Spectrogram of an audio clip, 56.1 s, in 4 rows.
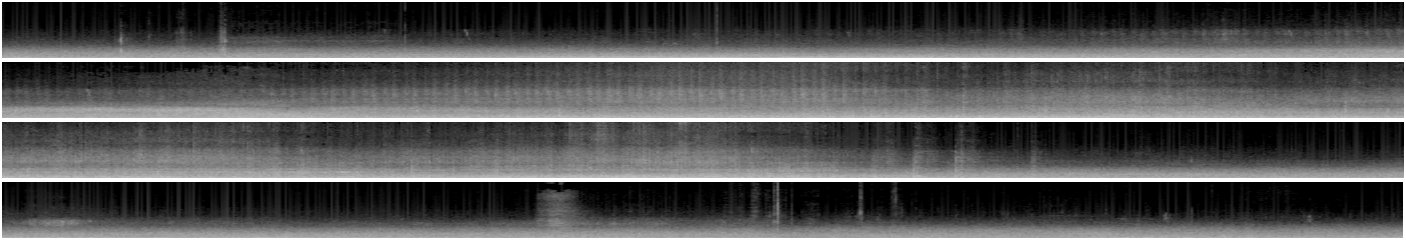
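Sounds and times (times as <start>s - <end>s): diesel locomotive engine hum: 0.0s - 56.0s
train wheels clattering on rails: 9.5s - 39.2s.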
